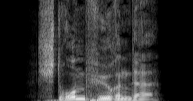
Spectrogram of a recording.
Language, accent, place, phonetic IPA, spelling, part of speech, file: German, Germany, Berlin, [ˈʃtʁoːmˌfyːʁəndə], stromführende, adjective, De-stromführende.ogg
- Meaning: inflection of stromführend: 1. strong/mixed nominative/accusative feminine singular 2. strong nominative/accusative plural 3. weak nominative all-gender singular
